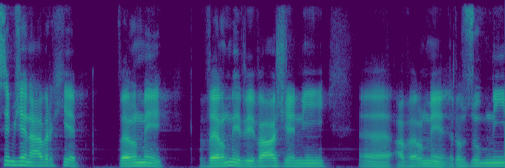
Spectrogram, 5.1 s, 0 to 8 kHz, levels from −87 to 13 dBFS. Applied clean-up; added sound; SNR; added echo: neural mask model DeepFilterNet 3.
